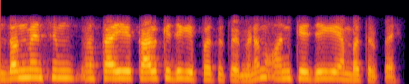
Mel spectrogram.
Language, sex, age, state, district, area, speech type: Kannada, female, 30-45, Karnataka, Uttara Kannada, rural, conversation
